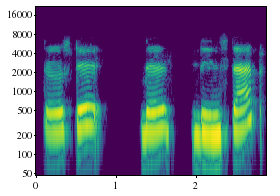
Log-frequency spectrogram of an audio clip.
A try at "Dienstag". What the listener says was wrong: Very good.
